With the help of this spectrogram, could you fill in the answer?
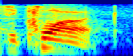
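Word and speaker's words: JeQuan: It's spelled Z-A-V-E-O-N. Space J-E, capital Q-U-A-N, and that's Xavion Jaquan.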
